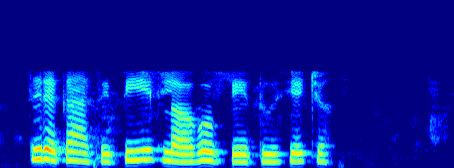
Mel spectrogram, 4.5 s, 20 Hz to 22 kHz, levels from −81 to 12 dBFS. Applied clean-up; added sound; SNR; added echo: none; none; none; none.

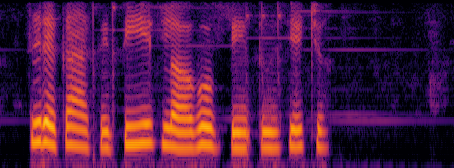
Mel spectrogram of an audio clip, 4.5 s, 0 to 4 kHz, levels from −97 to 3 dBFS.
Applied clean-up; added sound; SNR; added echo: neural separator model SepFormer WHAM!.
